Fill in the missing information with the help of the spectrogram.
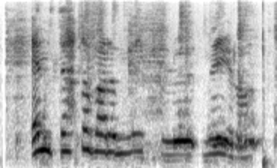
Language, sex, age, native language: Icelandic, male, 8, Lithuanian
